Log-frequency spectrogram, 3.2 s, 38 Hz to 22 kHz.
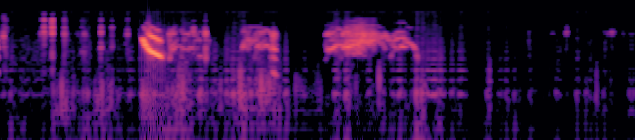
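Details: At the osprey nest in northern Satakunta, Finland, June 10, 2024, as the male brings breakfast fish: a sharp rising whistle, then a longer harsh, scratchy call, with faint chirps around them.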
